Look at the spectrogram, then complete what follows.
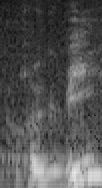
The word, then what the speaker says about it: rugby: sport le rugby non c'est pas le bon nom que rugby ça se prononce rugby parce que ça s'écrit rugby365 pas le rugby alors c'est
